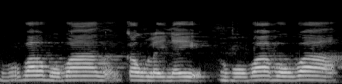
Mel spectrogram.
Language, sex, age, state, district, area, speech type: Bodo, female, 60+, Assam, Chirang, rural, spontaneous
